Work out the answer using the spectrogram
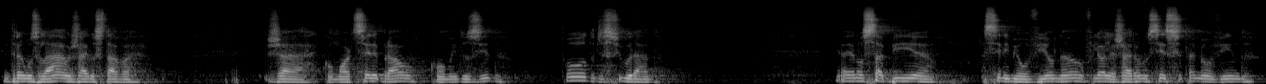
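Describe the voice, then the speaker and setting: A man's voice: mid-range voice, fairly even intonation, brisk, long pauses. A man preaching a sermon with a Brazilian Portuguese accent, telling stories and acting out their dialogue with passion. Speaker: pastor. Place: church sanctuary. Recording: long hall reverb in a church.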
